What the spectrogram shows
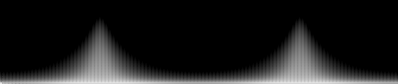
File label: Osc Plus Filter Test; The resulting sound resembles a tuba.; Wolfram; AnalogModeling; modelica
